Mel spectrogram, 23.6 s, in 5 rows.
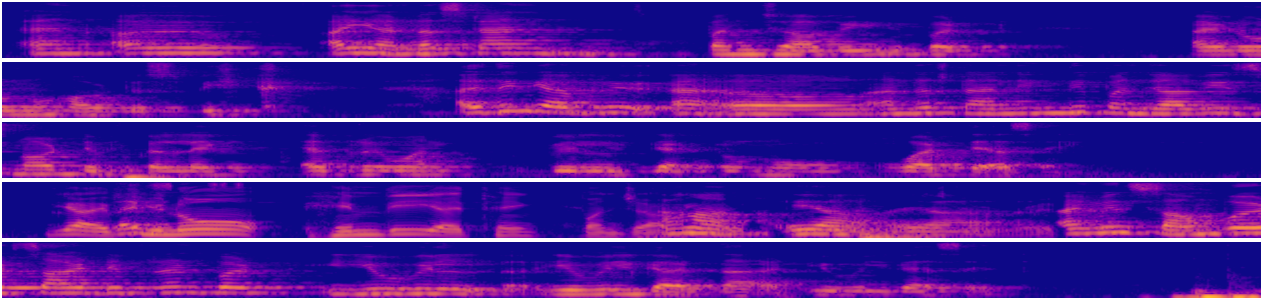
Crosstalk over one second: present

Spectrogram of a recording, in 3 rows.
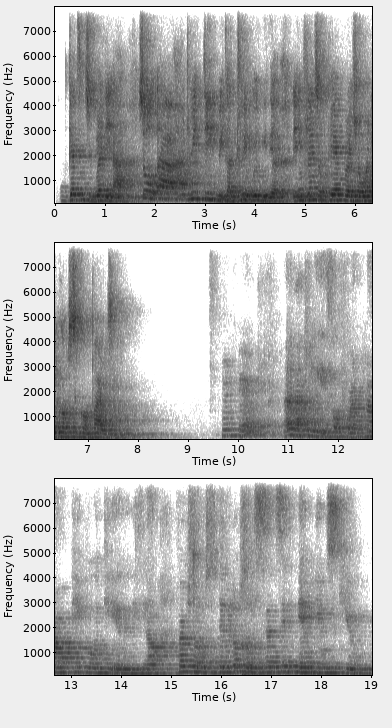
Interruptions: none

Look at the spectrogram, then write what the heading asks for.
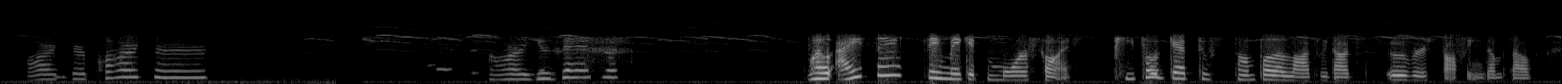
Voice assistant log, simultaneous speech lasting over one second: none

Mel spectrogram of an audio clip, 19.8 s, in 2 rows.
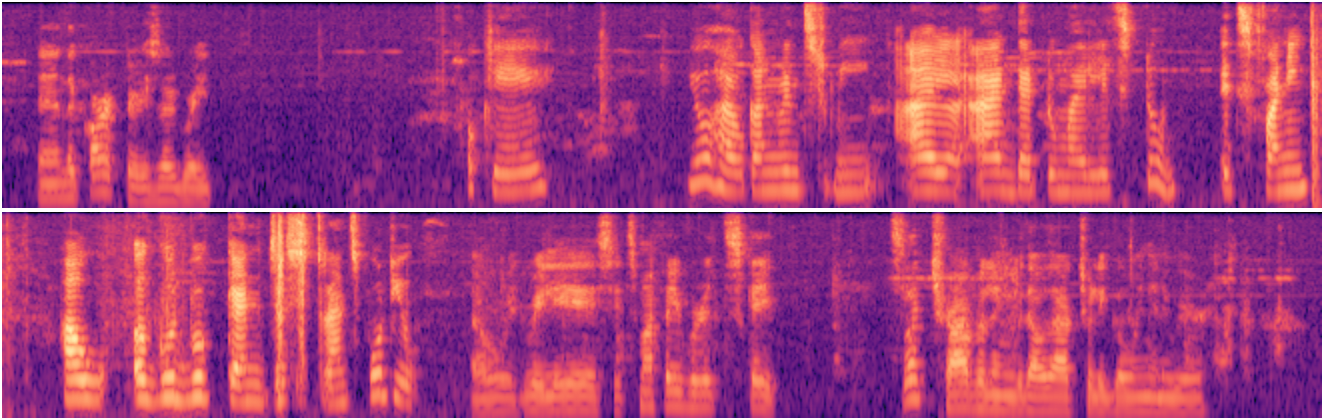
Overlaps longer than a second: none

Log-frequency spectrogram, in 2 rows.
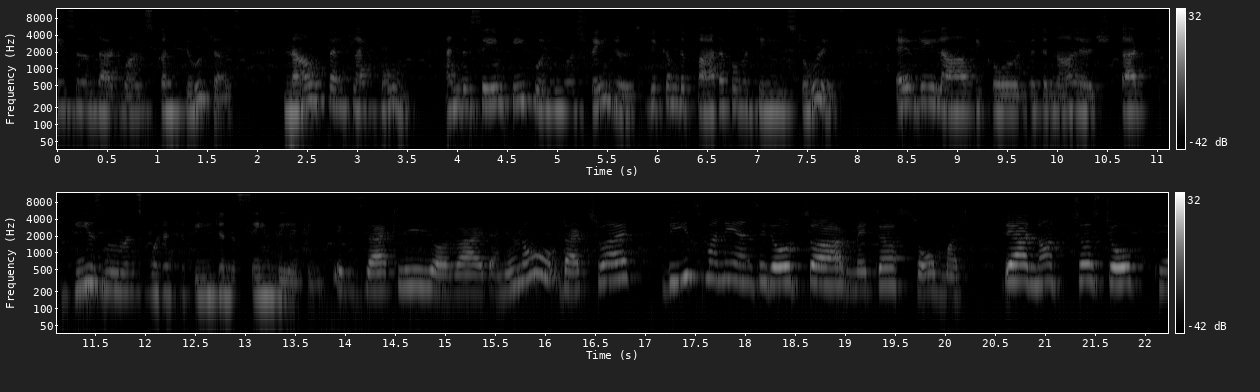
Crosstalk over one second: none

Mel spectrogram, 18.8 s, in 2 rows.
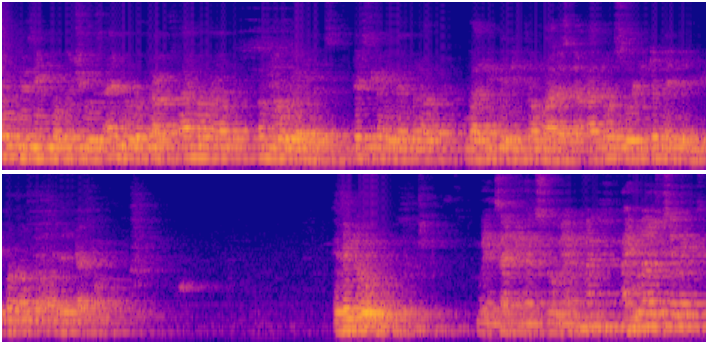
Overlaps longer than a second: none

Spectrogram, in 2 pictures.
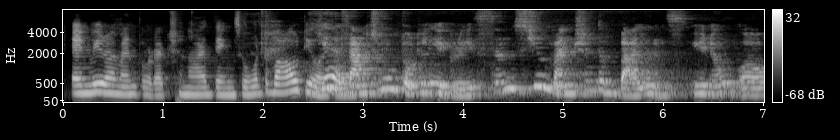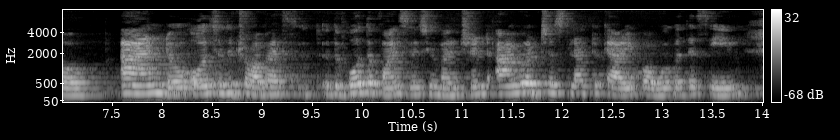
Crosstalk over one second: none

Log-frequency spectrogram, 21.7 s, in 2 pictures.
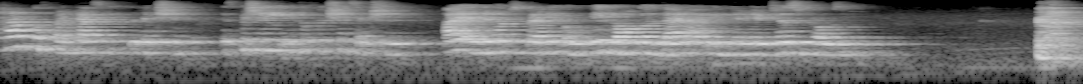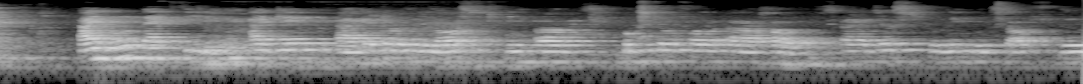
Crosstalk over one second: none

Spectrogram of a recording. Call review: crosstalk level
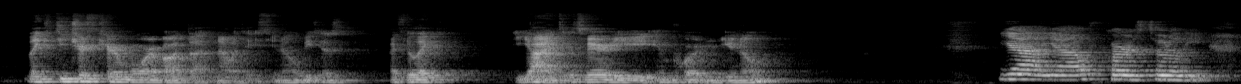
none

